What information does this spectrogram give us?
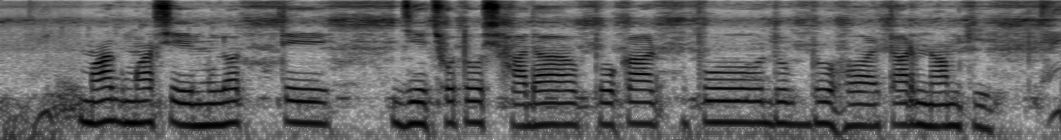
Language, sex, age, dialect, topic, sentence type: Bengali, male, 25-30, Standard Colloquial, agriculture, question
